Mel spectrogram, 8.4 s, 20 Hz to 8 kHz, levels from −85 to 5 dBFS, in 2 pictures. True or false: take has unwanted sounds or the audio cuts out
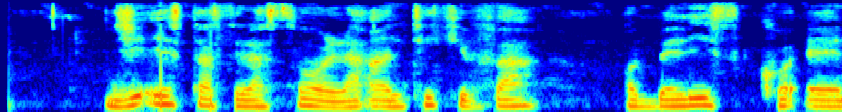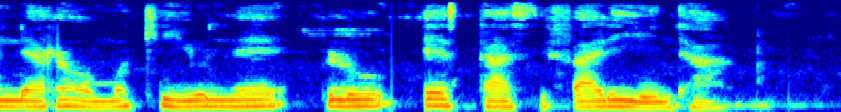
false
